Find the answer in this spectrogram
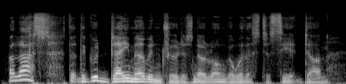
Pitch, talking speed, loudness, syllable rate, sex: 110 Hz, 260 wpm, -18 LUFS, 6.7 syllables/s, male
